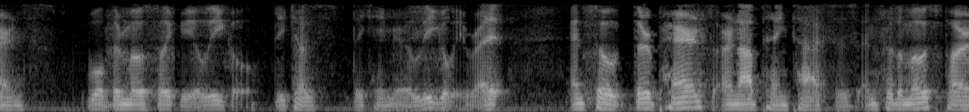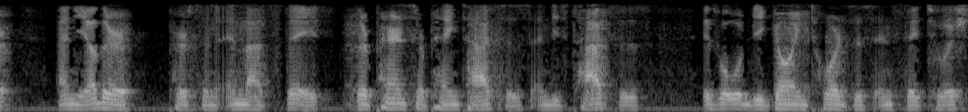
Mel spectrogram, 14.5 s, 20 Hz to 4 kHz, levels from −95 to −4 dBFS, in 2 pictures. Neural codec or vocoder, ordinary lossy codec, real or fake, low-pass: none; AAC, 16 kbps; real; 3.6 kHz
